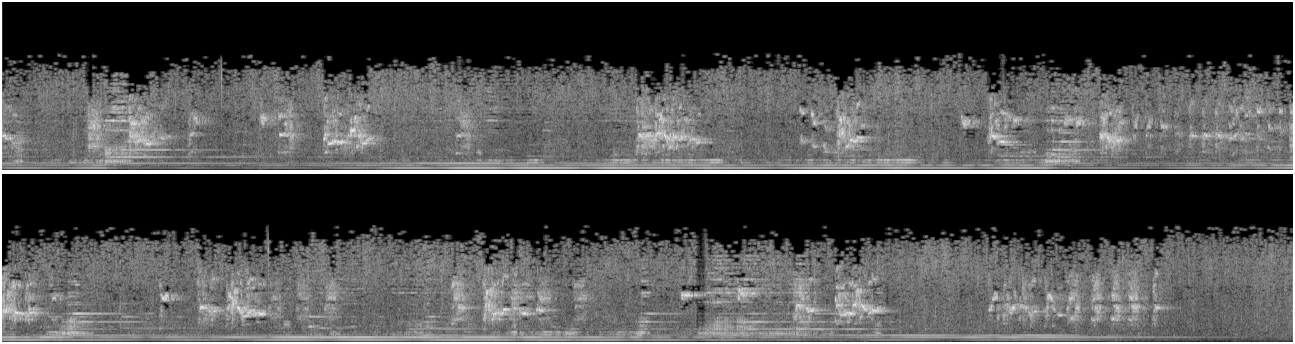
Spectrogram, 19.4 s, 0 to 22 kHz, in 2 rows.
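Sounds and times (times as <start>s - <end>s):
Oriental magpie-robin song of sweet whistles and scratchy chirps: 0.0s - 19.3s
steady hum: 0.0s - 19.3s.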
